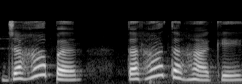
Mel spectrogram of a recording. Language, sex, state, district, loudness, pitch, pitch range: Hindi, female, Madhya Pradesh, Bhopal, -16 LUFS, 245 Hz, 210-320 Hz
